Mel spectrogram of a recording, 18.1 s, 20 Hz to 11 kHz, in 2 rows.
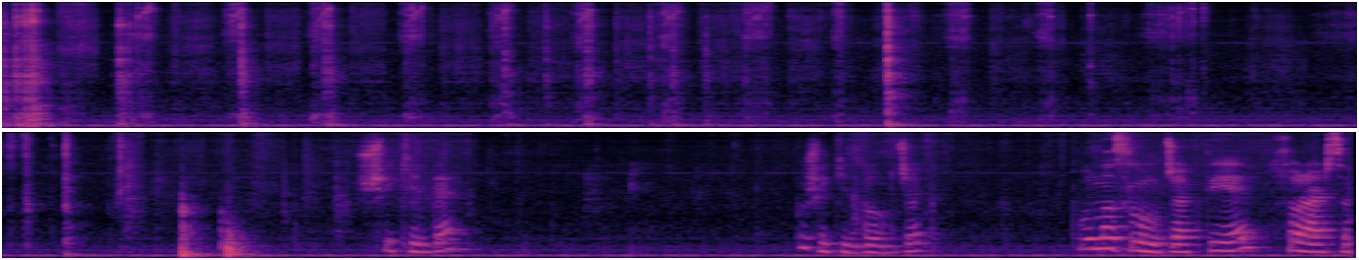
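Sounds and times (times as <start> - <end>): scissors snipping fabric: 0.2 - 8.1.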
